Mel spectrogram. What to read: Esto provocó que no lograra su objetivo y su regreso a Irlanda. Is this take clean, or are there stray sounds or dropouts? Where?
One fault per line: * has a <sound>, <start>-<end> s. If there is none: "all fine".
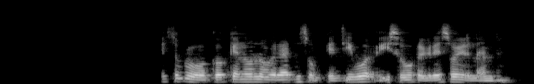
all fine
